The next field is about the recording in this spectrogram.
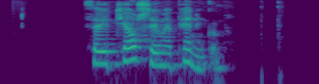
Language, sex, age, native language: Icelandic, female, 40-49, Icelandic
